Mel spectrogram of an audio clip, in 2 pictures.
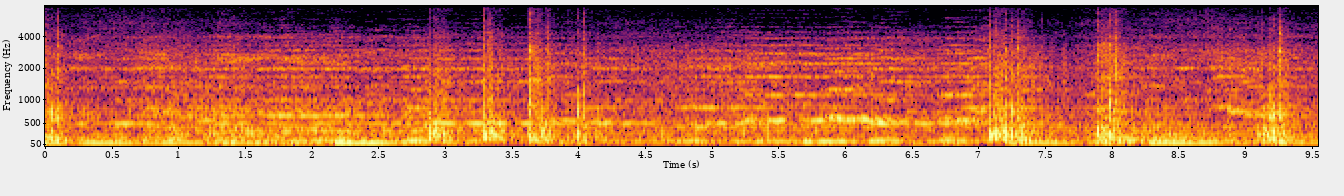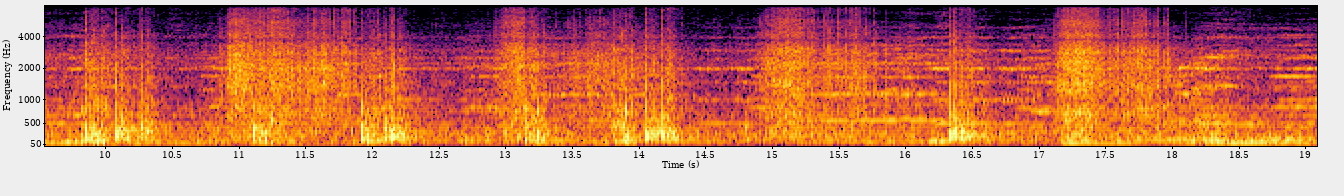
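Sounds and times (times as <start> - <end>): fireworks bangs: 0.0 - 0.4, 2.8 - 4.7, 6.9 - 18.2
fireworks crackling: 0.0 - 19.0
music soundtrack: 0.0 - 19.0.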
